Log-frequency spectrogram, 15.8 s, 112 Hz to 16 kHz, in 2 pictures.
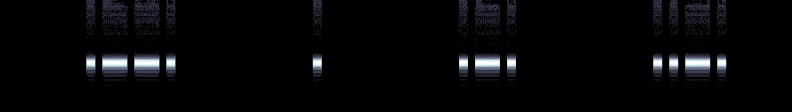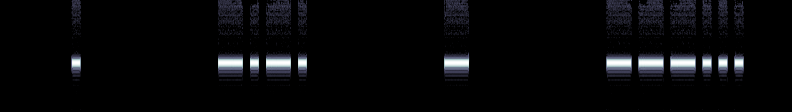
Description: Morse code, heard as a keyed tone, about 15 wpm, spaced as for 5 wpm, 1000 Hz. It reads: PERFECT:
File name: qotdfiles / 5wpm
